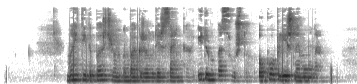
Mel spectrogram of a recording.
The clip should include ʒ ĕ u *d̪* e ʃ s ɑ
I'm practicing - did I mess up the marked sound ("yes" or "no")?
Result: no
